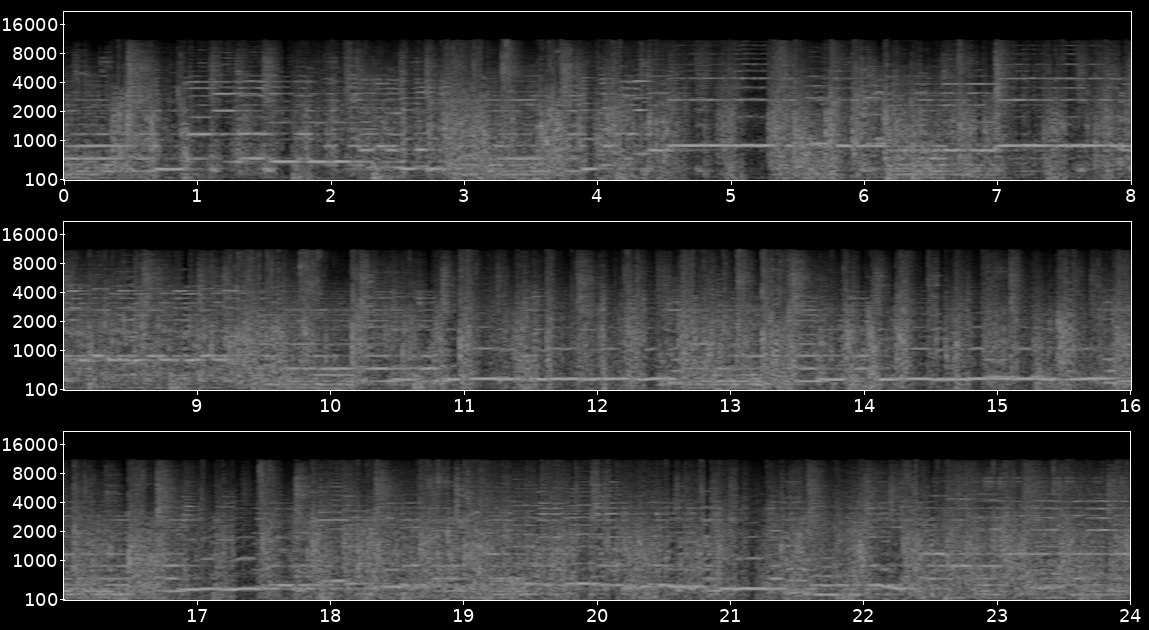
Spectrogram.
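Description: Guitar-led recorded music with a beat, overlaid by many tap shoes clicking in quick rhythms on a wooden stage floor.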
